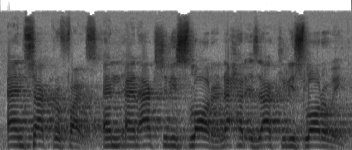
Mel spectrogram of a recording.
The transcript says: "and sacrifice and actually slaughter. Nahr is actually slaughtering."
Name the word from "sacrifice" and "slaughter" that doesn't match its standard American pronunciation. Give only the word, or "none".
none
